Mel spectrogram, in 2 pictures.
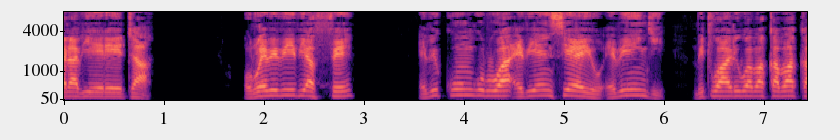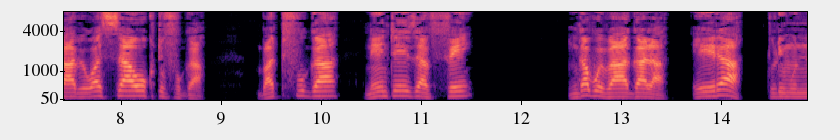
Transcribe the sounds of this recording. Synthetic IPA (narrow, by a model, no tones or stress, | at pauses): laβje̞ːɾe̞ːta̰ | o̞lwe̞ːβiβiβjafːe̞ː | βikuːŋɡulwaʔe̞βje̞ːnsie̞ːjo̞ʔe̞βiːɲɟḭ | βitwaːliβwaːβakaβakaβe̞wasaːwo̞ːku̥tufuɡa̰ | βatu̥fuɡa | ne̞ːnte̞ːzafːe̞ | ŋɡaβwe̞βaːɡala̰ | e̞ɾa | tulimunː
